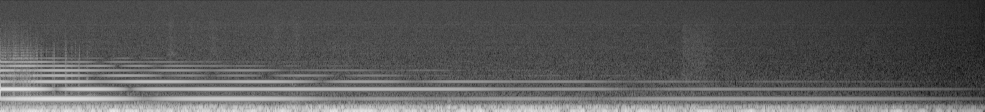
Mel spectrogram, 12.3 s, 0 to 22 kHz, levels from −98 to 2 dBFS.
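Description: From the start to 1.41 s the music shows hard clipping: driven about 4 dB past full scale, peaks are sheared flat, giving crackly edges rather than the rounded warmth of soft saturation.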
